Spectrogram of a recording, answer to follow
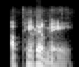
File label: "epitome", American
